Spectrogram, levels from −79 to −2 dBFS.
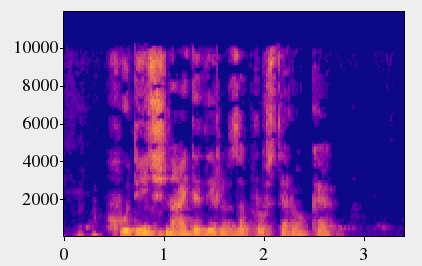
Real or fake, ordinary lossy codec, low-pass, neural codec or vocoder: real; AAC, 32 kbps; 9.9 kHz; none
